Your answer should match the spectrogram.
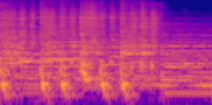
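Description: Electronic future bass music playing back through studio monitors: a busy full-range section with a repeating downward-sweeping figure, which drops away about one and a half seconds in, leaving soft held synth notes.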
